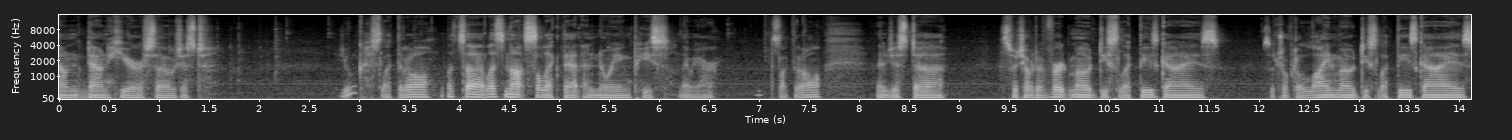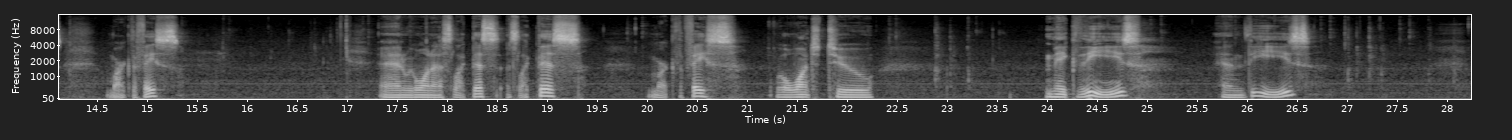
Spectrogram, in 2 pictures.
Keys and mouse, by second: 1.2 KP_1, 1.7 a, 2.1 b, 4.5 KP_1, 5.1 a, 5.6 b, 9.5 click, 10.4-11.5 middle drag, 11.5 right click, 12.1-15.4 middle drag, 15.9 click, 16.7-19.8 middle drag, 20.4 click, 21.8-23.3 middle drag, 23.3-24.5 right drag, 27.1 z.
